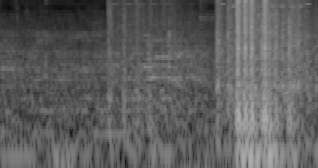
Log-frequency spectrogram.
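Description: Gorgon weapon in a multiplayer shooter firing a short burst, with a few close gunshot cracks near the end over game ambience and faint voices.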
